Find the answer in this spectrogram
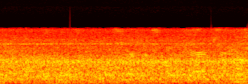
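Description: Steady running noise of a New York City subway car, heard from inside the car.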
